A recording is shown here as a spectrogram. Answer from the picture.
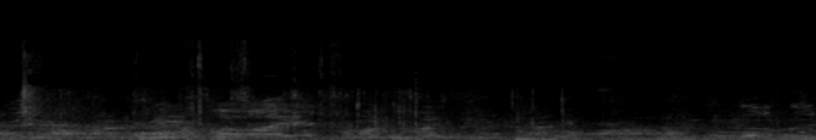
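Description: Several children's voices calling and shouting over one another, with no clear words, over a low steady hum.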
